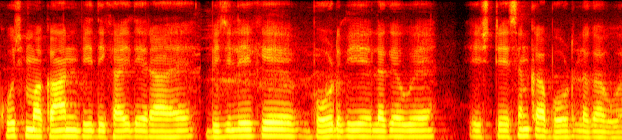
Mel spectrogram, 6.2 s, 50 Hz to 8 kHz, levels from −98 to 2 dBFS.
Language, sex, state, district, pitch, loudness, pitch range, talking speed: Hindi, male, Bihar, Darbhanga, 130 Hz, -17 LUFS, 125-135 Hz, 175 wpm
